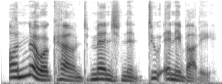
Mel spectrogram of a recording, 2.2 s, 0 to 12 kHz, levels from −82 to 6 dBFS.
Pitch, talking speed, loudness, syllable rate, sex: 195 Hz, 190 wpm, -16 LUFS, 5.8 syllables/s, female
